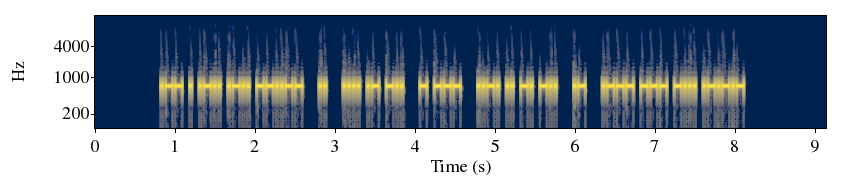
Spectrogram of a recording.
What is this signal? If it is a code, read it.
Morse code, heard as a keyed tone, about 37 wpm, 700 Hz. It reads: WELL, I HAD TO FIND A JOB.
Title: Sentences from Top 1000 Words - Review Part 3 - 40wpm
